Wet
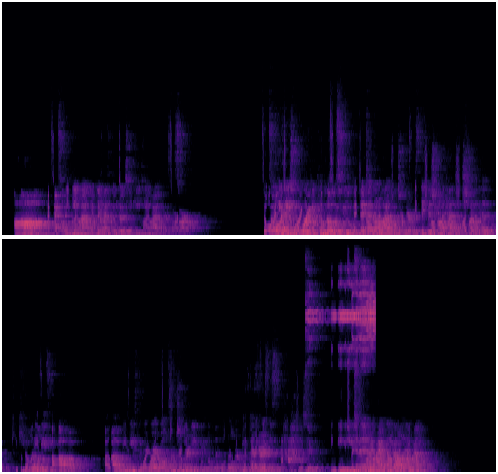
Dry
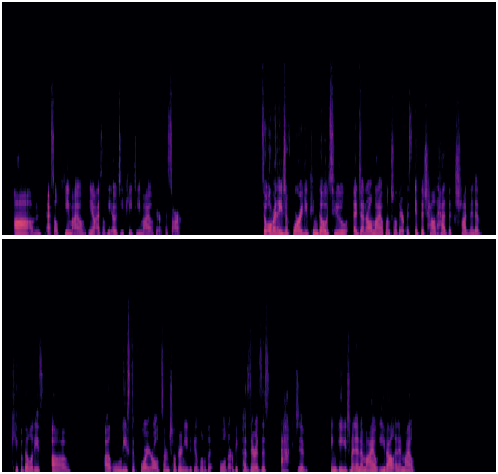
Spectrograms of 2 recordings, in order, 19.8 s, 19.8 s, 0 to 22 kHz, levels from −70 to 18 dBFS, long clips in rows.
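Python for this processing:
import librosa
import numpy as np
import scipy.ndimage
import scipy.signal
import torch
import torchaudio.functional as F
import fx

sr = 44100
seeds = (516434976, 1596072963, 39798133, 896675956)

y = fx.peak_eq(x, sr, hz=12000.0, db=-13.0, octaves=2.1, at=(12.01, 12.75))
y = fx.rev_plate(y, sr, seeds[0], rt60_s=1.3, hf_ratio=0.75, predelay_ms=120, drr_db=-7.5)
y = fx.resample_bad(y, sr, factor=3, down='none', up='zero_stuff', at=(15.94, 17.36))
y = y * 10.0 ** (-8.0 / 20.0)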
